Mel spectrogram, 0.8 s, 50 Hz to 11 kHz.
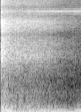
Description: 5_bang-snare.wav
